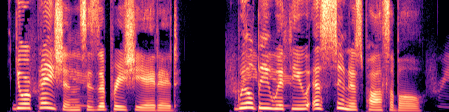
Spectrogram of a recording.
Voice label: US female phone prompt Your patience is appreciated - We will be with you as soon as possible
